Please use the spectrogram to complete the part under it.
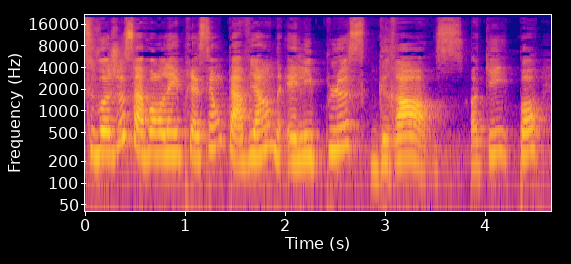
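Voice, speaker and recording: A woman in her thirties with a Saguenay Quebec French accent, chatting casually to viewers, laughing easily and filling pauses. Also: on the high side, lively intonation. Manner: chatty, warm-hearted, laughs easily, many fillers. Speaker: family lifestyle vlogger.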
